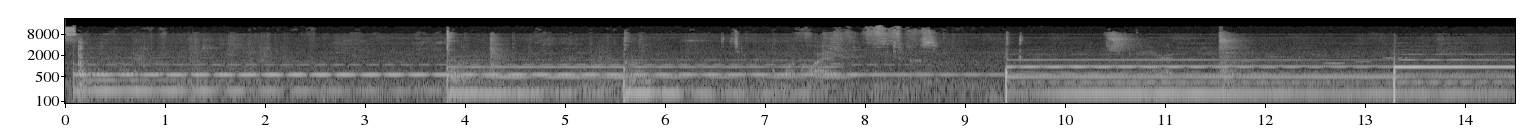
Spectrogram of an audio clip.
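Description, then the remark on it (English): Metallic Tibetan singing bowls created by Buddhist monks, used in a ceremony, ring with long, sustained shimmering tones, struck afresh about four times so new layers of humming overtones bloom over the steady drone. No voices. “metallic Tibetan singing bowls created by Buddhist monks.”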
